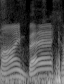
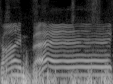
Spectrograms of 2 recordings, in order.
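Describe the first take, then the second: First: Said in the usual way. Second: Sung up high, stretched out playfully; sing-song high repeat. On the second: Acted. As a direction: chant it like a little tune.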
